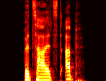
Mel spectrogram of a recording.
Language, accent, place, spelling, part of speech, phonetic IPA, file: German, Germany, Berlin, bezahlst ab, verb, [bəˌt͡saːlst ˈap], De-bezahlst ab.ogg
- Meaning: second-person singular present of abbezahlen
